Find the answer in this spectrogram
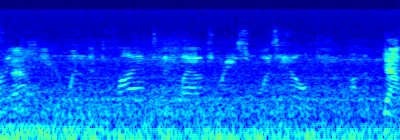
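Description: Steady low rumble of a car's engine and tyres, heard inside the cabin while driving.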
